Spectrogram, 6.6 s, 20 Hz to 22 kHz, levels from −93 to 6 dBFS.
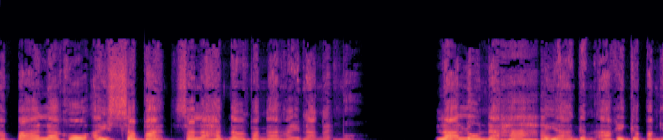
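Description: Just after "ko ay sapat", at 1.91 to 1.96 s, short concealed packet loss occurs. About 20 ms of audio never arrived, and the decoder patched it, leaving a brief smear. Repeated packet loss, with its robotic sound, runs from 2.38 to 4.48 s. Ten gaps, the longest 42 ms, were each filled by extending earlier sound. The speech turns choppy. It returns at 4.98 to 5.46 s, with four gaps up to 43 ms, and the same robotic chop.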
